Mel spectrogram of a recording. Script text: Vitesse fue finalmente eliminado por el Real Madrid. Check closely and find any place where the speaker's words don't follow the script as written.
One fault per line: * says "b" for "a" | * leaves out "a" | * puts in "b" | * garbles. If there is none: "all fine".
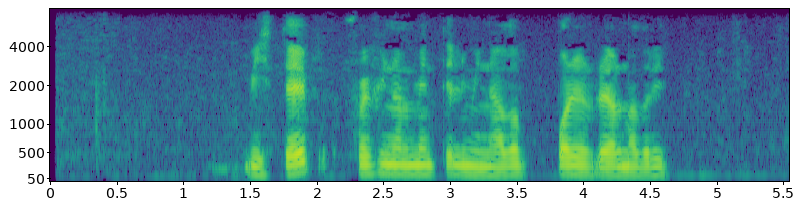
all fine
